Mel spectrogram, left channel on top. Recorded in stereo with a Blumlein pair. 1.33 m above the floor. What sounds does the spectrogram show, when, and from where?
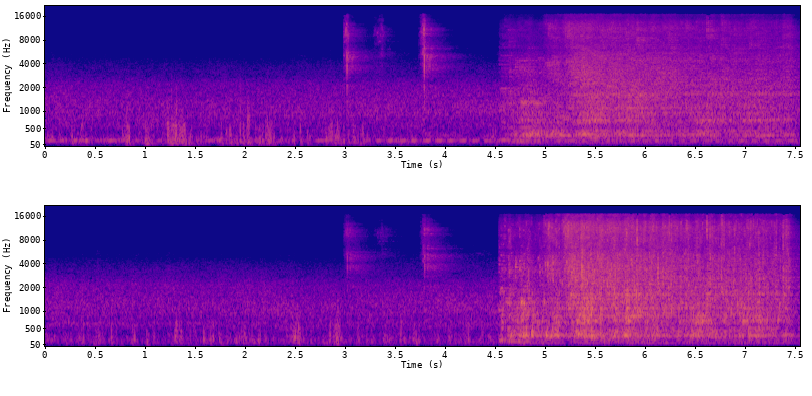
3.0 s scissors: 50° left, 0.9 m
4.5 s a toilet flushing: 55° right, 0.8 m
